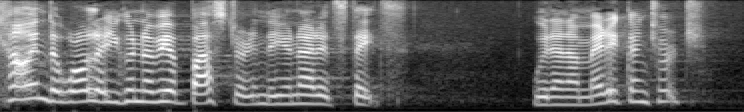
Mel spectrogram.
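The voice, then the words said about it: Speaks English with a foreign accent. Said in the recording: “Here you are with your accent every day.”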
